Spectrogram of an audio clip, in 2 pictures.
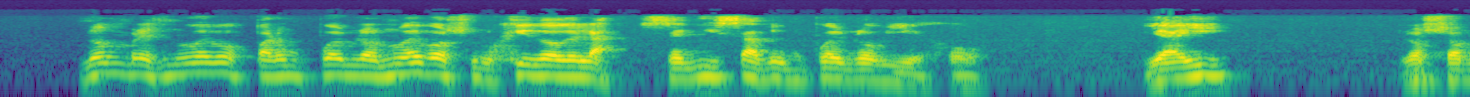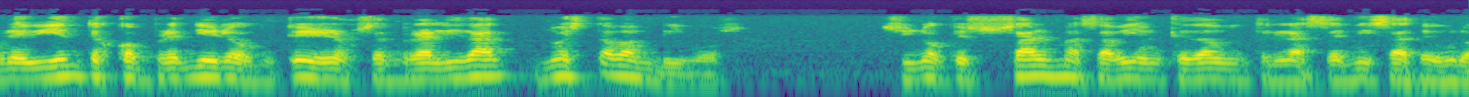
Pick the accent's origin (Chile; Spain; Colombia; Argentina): Argentina; born there; yo nací en la Argentina después de la guerra. Mi padre, que en paz descanse, llegó a Argentina antes de la Shoah. Mis abuelos maternos llegaron aún antes de la Primera Guerra Mundial.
